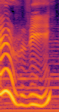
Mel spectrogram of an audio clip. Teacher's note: রি, যার উচ্চারণ স্থানটি মূর্ধা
